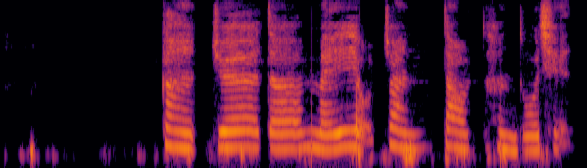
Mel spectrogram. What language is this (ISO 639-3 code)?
zho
